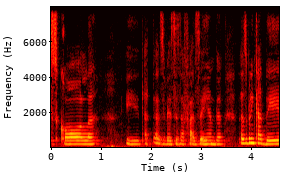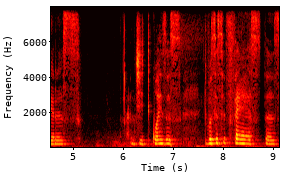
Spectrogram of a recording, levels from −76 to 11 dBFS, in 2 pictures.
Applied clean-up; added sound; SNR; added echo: none; none; none; none.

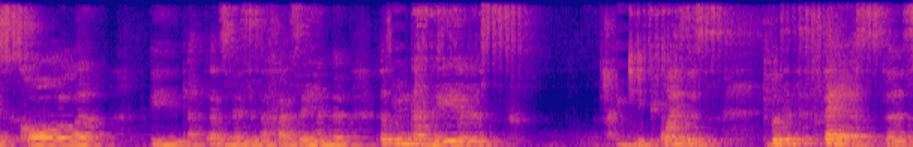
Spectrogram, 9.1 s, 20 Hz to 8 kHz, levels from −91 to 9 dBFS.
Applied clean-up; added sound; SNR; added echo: neural separator model SepFormer DNS4.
